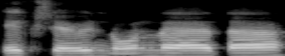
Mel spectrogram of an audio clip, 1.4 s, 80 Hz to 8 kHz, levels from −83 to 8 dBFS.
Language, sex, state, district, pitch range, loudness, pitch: Hindi, male, Uttar Pradesh, Jyotiba Phule Nagar, 125-135 Hz, -16 LUFS, 130 Hz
